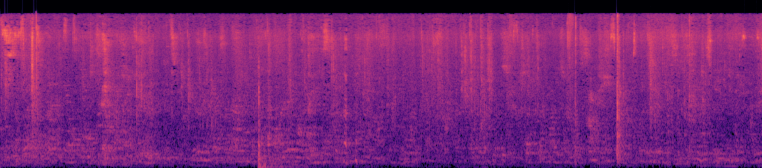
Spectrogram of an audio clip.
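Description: A crowd of men and women chatter in a room.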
